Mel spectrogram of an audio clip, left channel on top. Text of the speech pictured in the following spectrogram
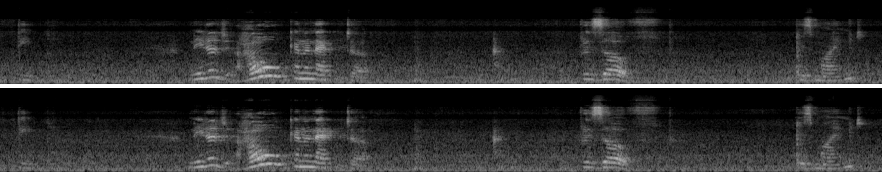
deep. Neeraj, how can an actor preserve his mind,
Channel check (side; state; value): both; normal; correlation 0.39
